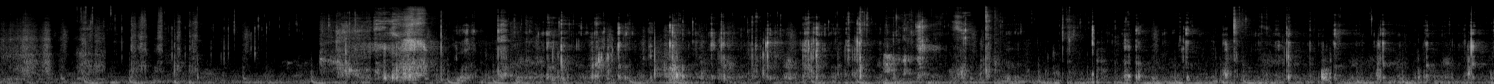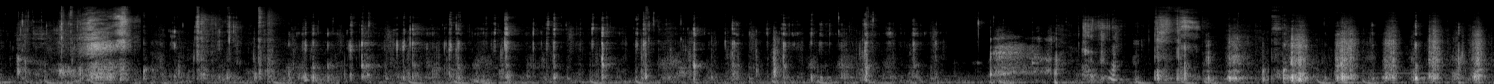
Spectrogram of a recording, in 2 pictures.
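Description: Close-miked eating sounds of a man biting into and chewing syrup-glazed donuts and chocolate cake: steady wet chewing with crunching, and louder bites about four seconds in, around sixteen seconds, and again near the end.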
